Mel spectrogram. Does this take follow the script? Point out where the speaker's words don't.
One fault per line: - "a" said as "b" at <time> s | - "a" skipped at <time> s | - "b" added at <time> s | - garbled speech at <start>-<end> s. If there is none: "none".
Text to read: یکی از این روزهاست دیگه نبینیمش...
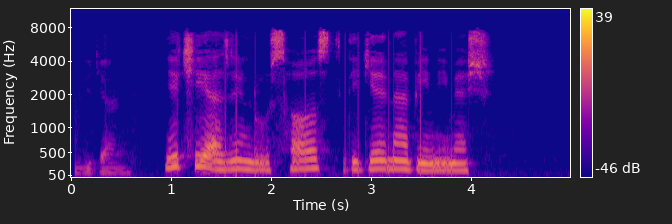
none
